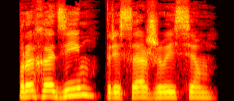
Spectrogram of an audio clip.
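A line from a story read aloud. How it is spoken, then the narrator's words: Cold. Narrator (Russian): проговорил он холодно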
